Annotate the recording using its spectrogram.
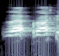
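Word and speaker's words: رکوع: सागर, जमींदार, सवाल, जकरिया, काफ के ऊपर जबर है, जकरिया, रविया, वाव के नीचे जेर है, रविया, रुकू, रा के ऊपर पेश है, रुकू, रुसूख, असरो रसूख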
